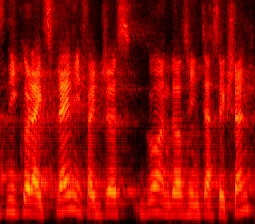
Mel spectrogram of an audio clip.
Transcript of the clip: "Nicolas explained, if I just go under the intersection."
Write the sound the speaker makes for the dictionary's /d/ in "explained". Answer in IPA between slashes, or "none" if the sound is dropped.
none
